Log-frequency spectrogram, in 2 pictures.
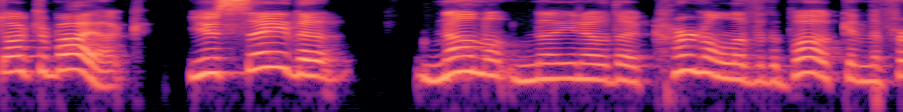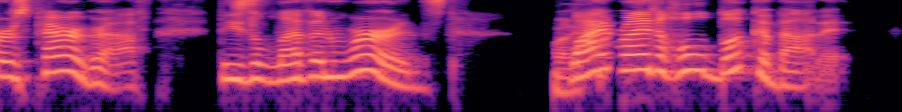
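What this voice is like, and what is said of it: Put-on interviewer voice. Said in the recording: “I should do my interviewer voice.”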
